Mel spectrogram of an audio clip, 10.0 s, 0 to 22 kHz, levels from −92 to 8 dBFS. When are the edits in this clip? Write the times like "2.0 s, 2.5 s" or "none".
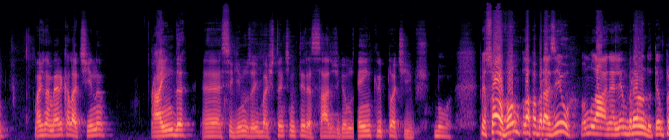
2.9 s, 5.3 s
